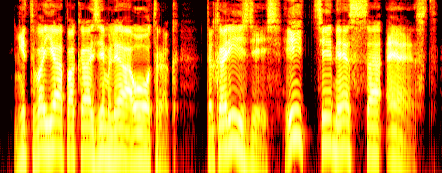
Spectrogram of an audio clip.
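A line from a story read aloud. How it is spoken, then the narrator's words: Old man, sudden clear, loud. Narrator (Russian): Дед сказал вдруг чисто, громко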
